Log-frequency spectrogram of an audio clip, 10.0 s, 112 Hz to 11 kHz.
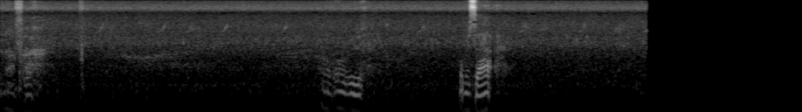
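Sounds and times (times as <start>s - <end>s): faint outdoor background hiss: 0.0s - 8.1s.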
